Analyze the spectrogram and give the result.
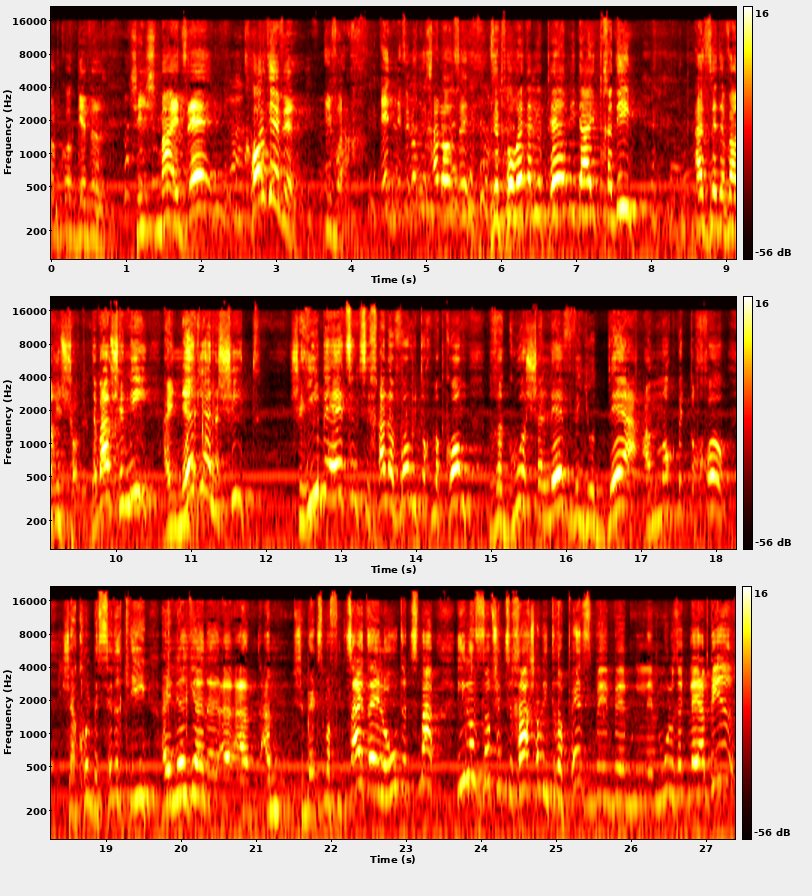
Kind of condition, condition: setting, live audience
